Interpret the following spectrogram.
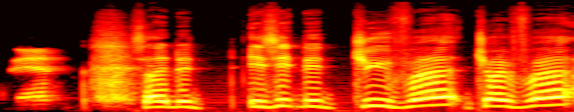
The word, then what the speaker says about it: J'ouvert: So is it the Jovert? How do you pronounce the name of the new EP? Oh, the new EP is gonna be called Juve, right?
